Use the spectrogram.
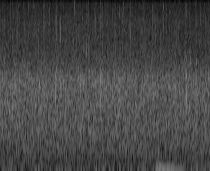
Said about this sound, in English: As you can hear, cheers as well as applause from this Orchestra Hall audience, which is now standing in tribute to Mr. Kubelik. Again, he asked the orchestra to stand. Again, they remained seated, and applauding him more vigorously than ever.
